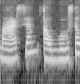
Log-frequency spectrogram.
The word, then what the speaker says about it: Marcia Augusta: So my origin ID, is my name, Marcia Augusta, which is my middle name, and all written together, okay?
